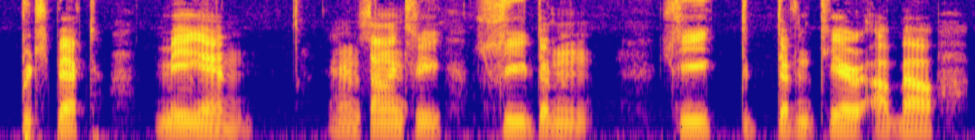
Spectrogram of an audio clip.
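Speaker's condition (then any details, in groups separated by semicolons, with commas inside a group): Down syndrome; known before age three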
